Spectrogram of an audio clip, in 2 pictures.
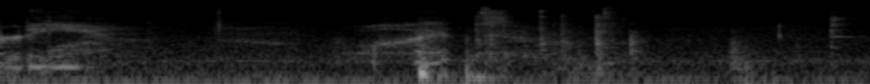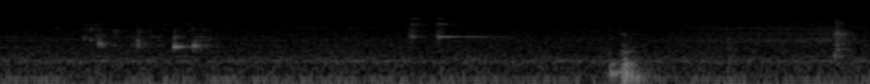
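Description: Soft murmured voice near the start and again about two seconds in, with one sharp click about two seconds in and a few lighter clicks and taps as art supplies are handled on a tabletop.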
